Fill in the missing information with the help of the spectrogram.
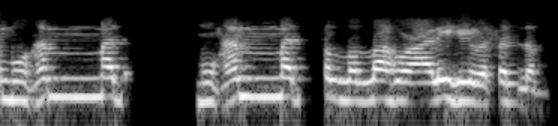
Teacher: मीम का मखरज दोनों होठों की खुशकी का हिस्सा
